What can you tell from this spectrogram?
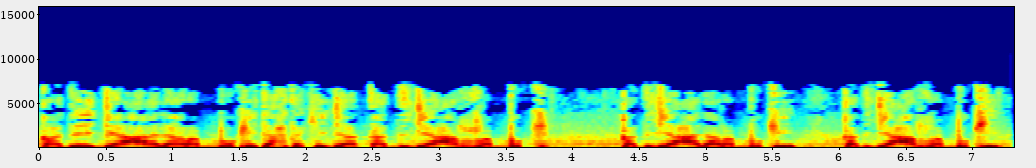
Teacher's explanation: فأضغمت اللام في الراء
